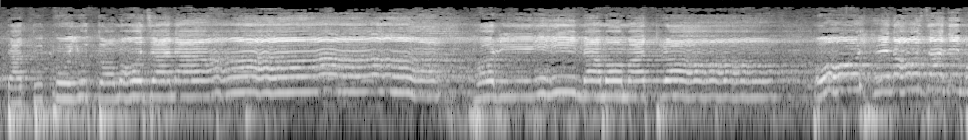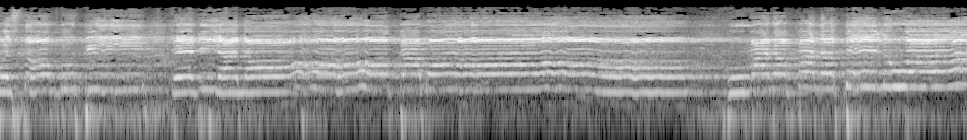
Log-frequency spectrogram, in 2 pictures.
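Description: Assamese diha naam devotional singing: a man's voice sings a long, gliding melody through a microphone, over steady strokes of a two-headed hand drum.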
